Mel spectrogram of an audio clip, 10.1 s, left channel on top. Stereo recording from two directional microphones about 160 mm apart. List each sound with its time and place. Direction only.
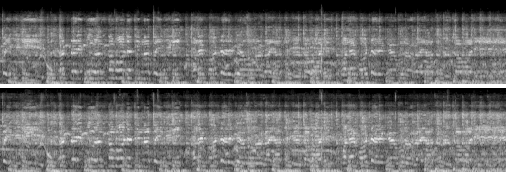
0.4 s music: 25° left (ahead or behind)
6.8 s music: 25° left (ahead or behind)
9.3 s music: 25° left (ahead or behind)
